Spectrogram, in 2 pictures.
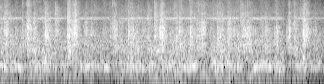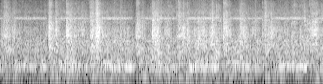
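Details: Whirlpool Cabrio washer with bad bearing, full wash cycle; loud sustained rumble with repeated clacking; tub bearing rumble.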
